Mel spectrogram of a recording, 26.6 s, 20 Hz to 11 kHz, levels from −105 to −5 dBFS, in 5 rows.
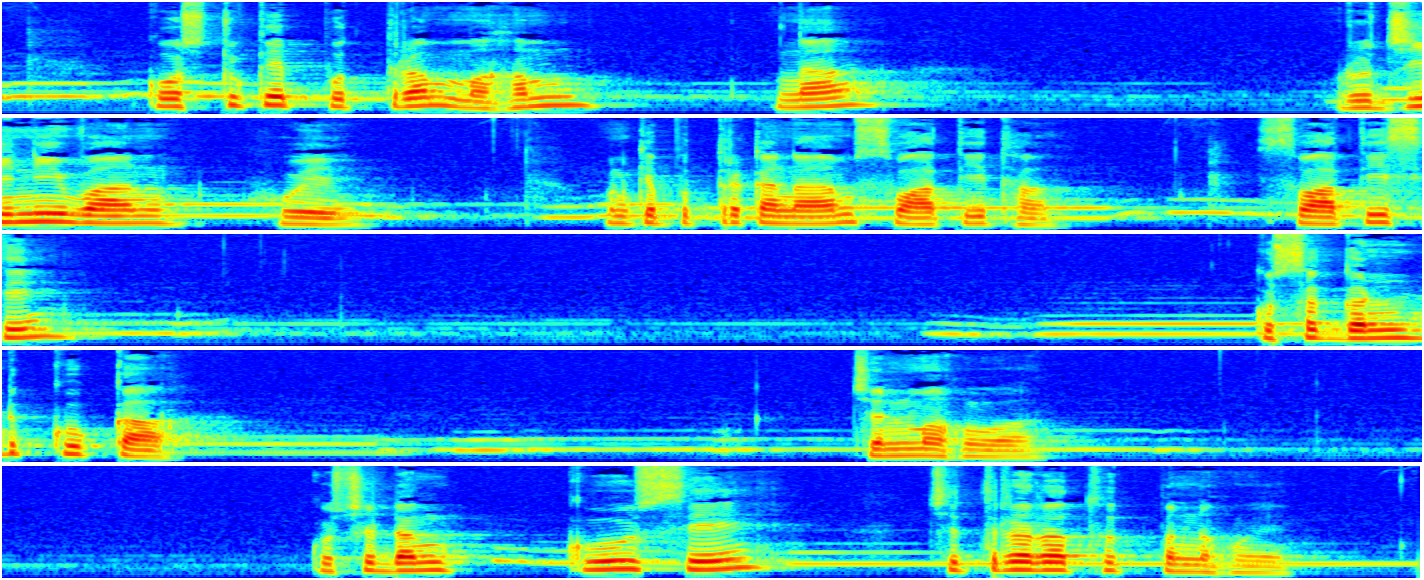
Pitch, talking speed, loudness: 210 Hz, 45 wpm, -23 LUFS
